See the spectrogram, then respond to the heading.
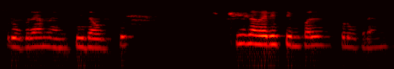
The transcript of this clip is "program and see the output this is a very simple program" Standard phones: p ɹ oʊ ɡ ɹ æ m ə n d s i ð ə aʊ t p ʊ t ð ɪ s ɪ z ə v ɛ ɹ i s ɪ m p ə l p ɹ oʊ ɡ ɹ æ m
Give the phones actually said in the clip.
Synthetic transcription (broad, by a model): p ɹ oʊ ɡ ɹ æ m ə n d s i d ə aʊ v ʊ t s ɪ ɪ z ə v ɛ ɹ i s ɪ m p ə l p ɹ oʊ ɡ ɹ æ m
